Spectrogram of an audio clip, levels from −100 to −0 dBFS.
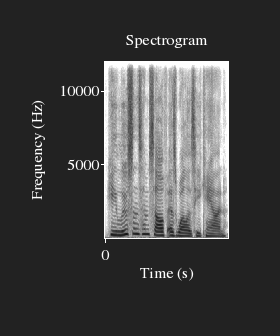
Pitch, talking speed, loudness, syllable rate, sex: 235 Hz, 195 wpm, -16 LUFS, 4.2 syllables/s, female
